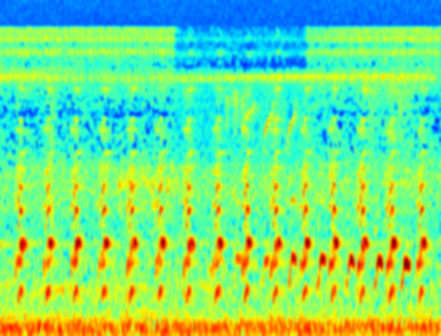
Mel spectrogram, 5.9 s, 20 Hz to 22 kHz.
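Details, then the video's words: White-breasted waterhen lure recording for trapping, Soc Trang, Vietnam, 2 February 2021: short croaking notes repeated about two and a half times a second in a steady series, over a low rumbling background hum. "Bẫy Quốc Mồi Sóc Trăng"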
